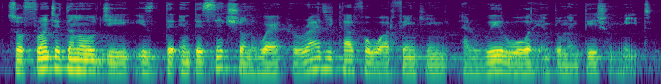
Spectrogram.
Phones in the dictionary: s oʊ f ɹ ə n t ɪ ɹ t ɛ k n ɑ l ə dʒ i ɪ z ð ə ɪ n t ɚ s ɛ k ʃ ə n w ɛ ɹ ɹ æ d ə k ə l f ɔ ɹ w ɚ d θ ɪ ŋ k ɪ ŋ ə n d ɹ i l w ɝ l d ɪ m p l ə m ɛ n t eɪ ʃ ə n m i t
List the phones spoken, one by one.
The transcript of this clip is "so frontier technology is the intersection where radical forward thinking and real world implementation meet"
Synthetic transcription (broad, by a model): s oʊ f ɹ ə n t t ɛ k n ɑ l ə dʒ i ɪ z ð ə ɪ n t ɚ s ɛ k ʃ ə n w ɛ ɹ ɹ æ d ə k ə l f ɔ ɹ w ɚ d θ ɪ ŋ k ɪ ŋ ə n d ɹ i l w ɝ d ɪ m p l ə m ɛ n t eɪ ʃ ə n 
